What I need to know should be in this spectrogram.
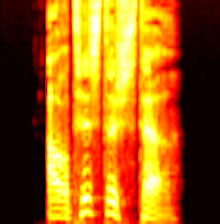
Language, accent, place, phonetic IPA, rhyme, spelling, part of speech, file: German, Germany, Berlin, [aʁˈtɪstɪʃstɐ], -ɪstɪʃstɐ, artistischster, adjective, De-artistischster.ogg
- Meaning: inflection of artistisch: 1. strong/mixed nominative masculine singular superlative degree 2. strong genitive/dative feminine singular superlative degree 3. strong genitive plural superlative degree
